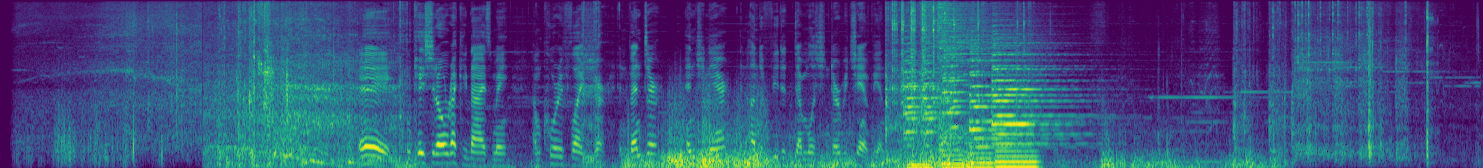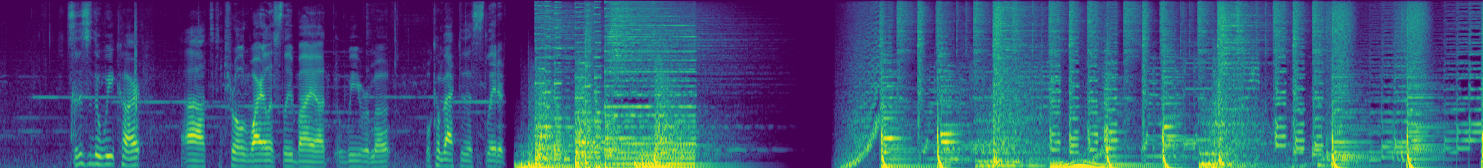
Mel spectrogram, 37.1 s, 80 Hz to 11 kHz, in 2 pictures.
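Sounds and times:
electric motor whine: 0.2 - 4.5
electric go-kart whirring: 0.2 - 5.1
tyres rolling on asphalt: 1.7 - 5.2.

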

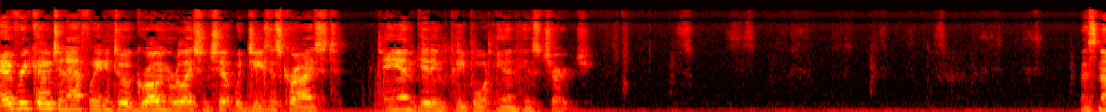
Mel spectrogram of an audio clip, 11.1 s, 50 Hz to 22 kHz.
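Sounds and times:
marker writing on whiteboard: 6.0 - 10.9.

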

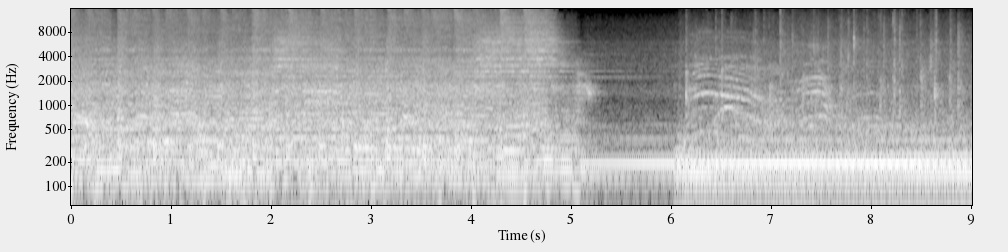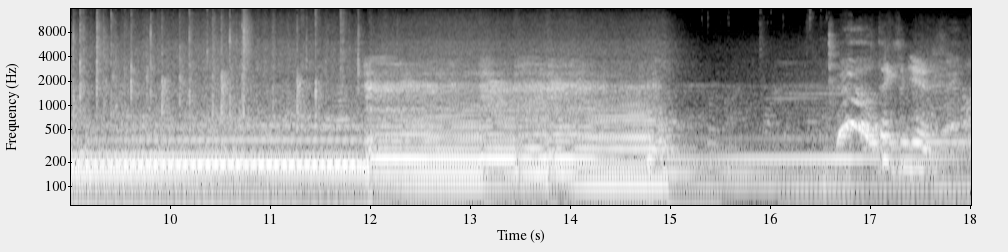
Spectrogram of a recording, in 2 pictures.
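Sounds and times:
full band song: 0.0 - 5.3, 6.0 - 15.1
electric guitar and bass drone: 0.0 - 18.0.

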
